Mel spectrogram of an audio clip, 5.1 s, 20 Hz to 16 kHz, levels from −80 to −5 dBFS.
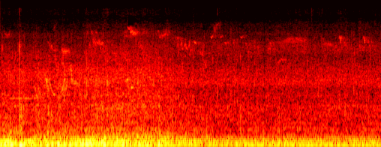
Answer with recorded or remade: recorded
